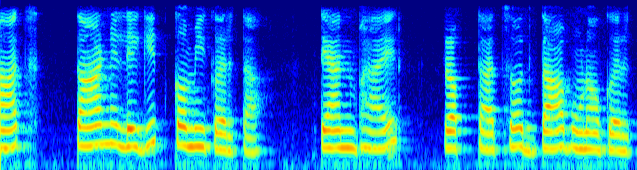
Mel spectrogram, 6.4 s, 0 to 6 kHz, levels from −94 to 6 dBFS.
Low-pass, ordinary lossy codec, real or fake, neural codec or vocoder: 5.4 kHz; Opus, 64 kbps; real; none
